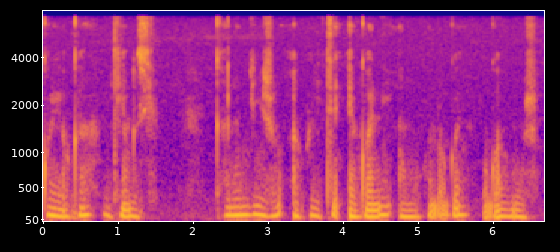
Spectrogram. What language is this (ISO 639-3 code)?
nyn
